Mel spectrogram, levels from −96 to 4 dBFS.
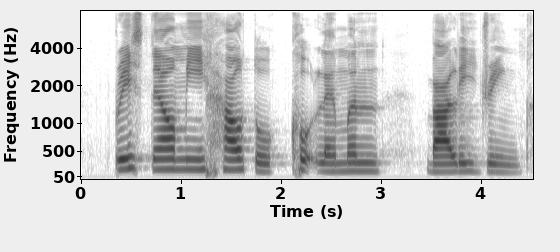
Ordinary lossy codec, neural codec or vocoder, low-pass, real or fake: none; none; none; real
